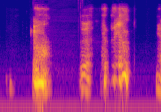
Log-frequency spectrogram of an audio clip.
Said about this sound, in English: Yeah. No, definitely no Rona though. I'm coughing up blood.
